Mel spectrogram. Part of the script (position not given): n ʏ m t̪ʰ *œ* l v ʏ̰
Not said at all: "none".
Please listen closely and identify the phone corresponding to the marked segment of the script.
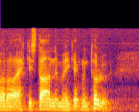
œ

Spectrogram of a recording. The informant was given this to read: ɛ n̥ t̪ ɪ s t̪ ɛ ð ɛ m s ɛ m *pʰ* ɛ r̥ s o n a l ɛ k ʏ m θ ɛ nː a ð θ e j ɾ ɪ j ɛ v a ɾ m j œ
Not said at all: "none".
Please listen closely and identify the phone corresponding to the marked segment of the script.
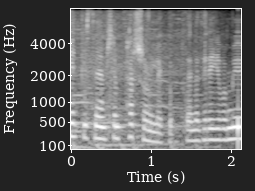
pʰ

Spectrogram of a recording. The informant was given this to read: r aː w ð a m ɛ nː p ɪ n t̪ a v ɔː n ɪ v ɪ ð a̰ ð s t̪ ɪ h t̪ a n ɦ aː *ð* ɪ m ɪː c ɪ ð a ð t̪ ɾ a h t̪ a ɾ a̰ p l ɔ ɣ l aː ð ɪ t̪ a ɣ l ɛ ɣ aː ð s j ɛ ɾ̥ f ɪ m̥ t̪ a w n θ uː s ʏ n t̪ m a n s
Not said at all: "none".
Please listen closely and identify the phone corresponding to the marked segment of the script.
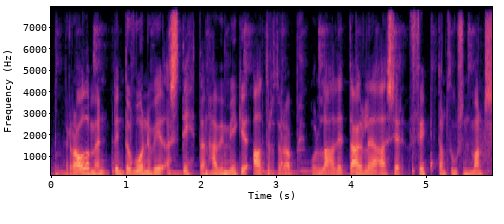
v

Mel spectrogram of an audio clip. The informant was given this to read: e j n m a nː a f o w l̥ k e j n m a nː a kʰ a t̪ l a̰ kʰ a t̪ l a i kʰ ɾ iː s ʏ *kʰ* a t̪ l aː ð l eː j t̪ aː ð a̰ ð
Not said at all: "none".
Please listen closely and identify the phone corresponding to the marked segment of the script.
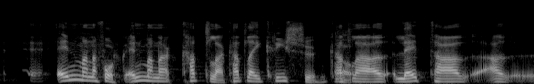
kʰ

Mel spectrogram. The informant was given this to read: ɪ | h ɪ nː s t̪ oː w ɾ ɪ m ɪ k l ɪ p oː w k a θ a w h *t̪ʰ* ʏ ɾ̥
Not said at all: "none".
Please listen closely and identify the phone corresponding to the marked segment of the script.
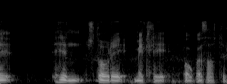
t̪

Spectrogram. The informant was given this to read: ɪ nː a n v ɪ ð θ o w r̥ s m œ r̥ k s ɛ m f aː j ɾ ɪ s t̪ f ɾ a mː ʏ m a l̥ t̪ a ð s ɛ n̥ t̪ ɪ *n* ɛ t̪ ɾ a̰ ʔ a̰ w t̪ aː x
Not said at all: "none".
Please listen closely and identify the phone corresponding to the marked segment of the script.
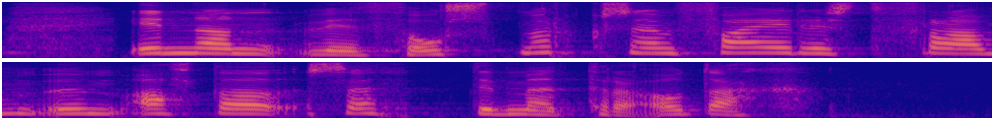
m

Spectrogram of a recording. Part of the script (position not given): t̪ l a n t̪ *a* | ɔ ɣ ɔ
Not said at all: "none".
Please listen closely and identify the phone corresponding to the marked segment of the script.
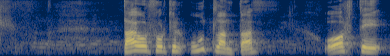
a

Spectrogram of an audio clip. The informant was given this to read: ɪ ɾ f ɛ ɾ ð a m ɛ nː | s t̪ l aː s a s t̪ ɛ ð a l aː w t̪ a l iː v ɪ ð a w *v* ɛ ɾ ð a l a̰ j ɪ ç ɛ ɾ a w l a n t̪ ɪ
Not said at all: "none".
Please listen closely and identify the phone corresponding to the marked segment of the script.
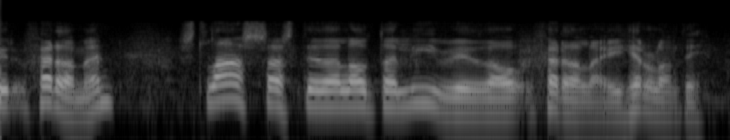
f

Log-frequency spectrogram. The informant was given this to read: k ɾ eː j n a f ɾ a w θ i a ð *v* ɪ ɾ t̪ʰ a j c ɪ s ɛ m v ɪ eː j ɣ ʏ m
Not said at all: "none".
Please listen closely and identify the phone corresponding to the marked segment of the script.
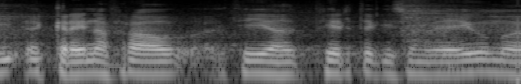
f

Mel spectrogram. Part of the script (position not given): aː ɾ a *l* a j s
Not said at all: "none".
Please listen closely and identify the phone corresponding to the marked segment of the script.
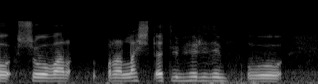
l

